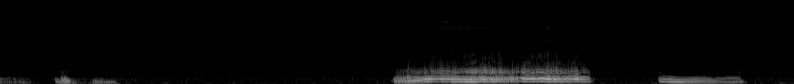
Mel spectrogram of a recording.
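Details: A Shiba Inu sleeping in bed beside people snores with short soft snorts and then a long, rumbling, buzzy snore.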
